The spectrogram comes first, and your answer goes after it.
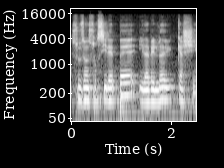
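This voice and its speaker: A man with a southern French accent speaks very slowly at a medium pitch, with audible room echo. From southern France, Martigues (Provence). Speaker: actor. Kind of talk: interview. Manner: hesitant, many fillers.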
